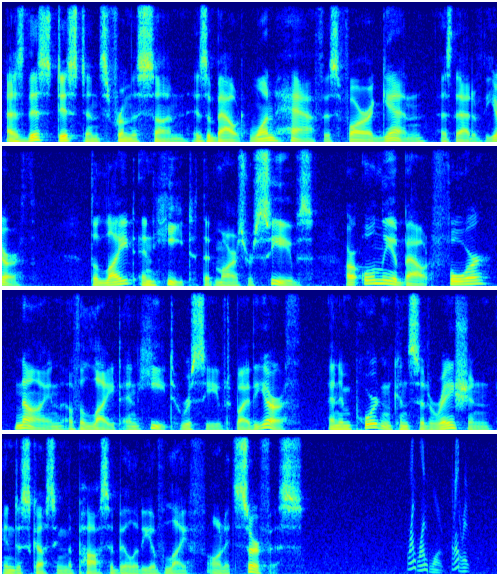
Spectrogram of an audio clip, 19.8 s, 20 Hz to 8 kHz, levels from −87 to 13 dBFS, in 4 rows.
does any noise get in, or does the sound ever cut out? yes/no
yes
